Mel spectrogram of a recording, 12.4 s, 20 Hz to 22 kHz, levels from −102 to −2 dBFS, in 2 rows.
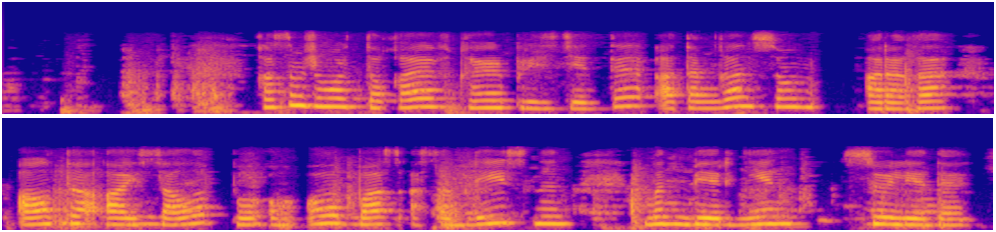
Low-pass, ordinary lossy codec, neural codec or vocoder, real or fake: none; none; none; real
